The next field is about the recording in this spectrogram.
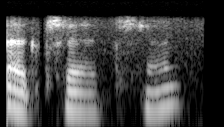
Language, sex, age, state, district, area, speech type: Sindhi, female, 30-45, Uttar Pradesh, Lucknow, urban, conversation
